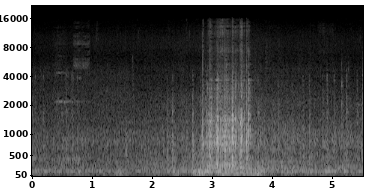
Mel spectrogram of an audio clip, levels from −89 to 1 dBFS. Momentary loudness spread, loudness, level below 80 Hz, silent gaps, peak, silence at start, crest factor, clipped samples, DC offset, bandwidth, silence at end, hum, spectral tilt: 18 LU; -34 LUFS; -52 dBFS; none; -12 dBFS; 0 s; 24 dB; under 0.1%; under 0.1%; 16.5 kHz; 0 s; none; -5 dB/octave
